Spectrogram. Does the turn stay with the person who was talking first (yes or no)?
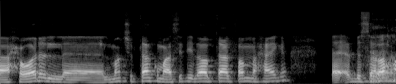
yes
